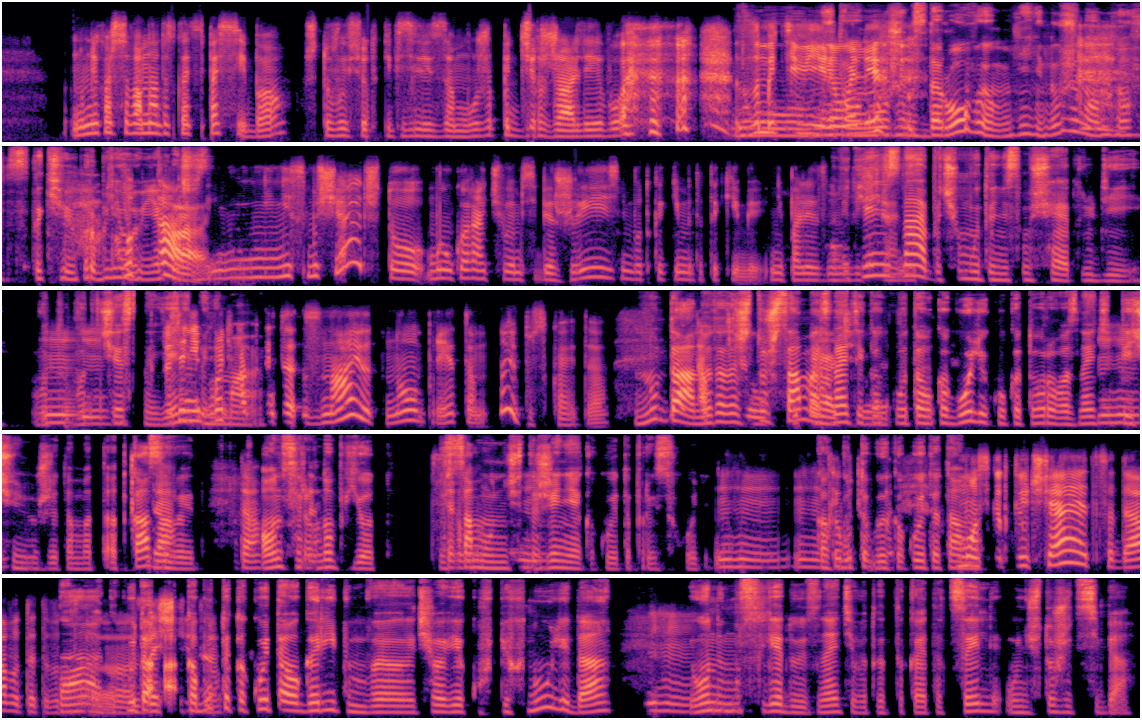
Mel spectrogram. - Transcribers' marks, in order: other background noise; chuckle; laughing while speaking: "мне не нужен он он с такими проблемами"; tapping
- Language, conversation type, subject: Russian, unstructured, Почему так трудно убедить человека отказаться от вредных привычек?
